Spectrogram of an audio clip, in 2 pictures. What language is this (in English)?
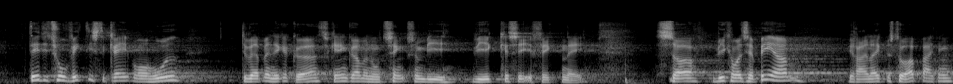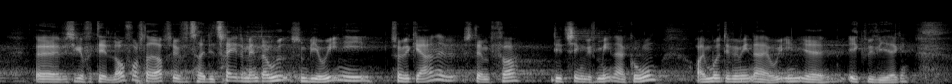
Danish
